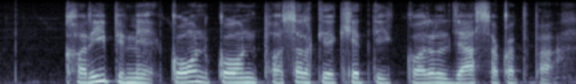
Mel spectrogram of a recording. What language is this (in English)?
Bhojpuri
